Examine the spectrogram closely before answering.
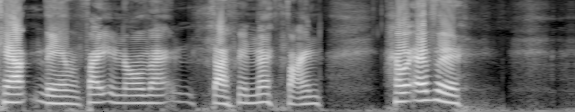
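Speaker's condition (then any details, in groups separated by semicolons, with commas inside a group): Cerebral palsy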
